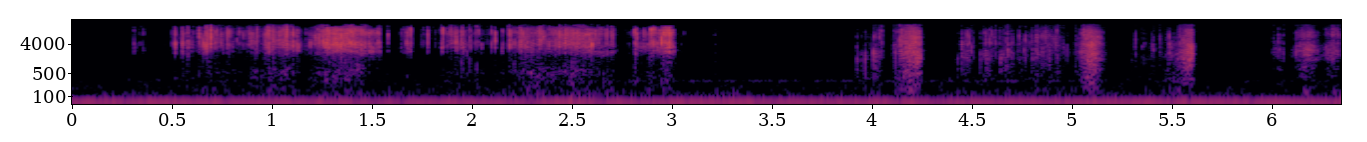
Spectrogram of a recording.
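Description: A blue silicone-bristle ear pick scratches and rubs across a small black foam windscreen on a pin microphone, making close, bright crackly rustling and scraping bursts. The bursts come in clusters separated by brief pauses, over a steady low hum.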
